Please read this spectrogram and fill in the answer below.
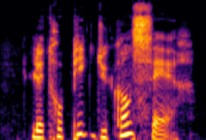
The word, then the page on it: Tropique du Cancer: French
